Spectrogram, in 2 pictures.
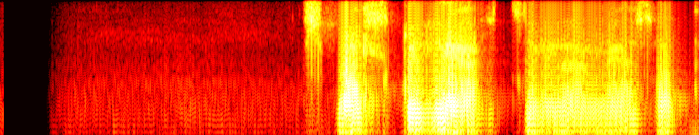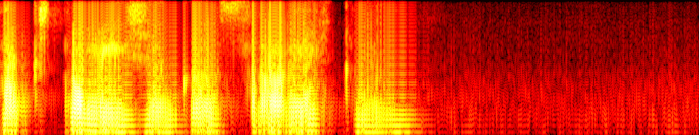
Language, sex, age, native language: Icelandic, female, 30-39, Icelandic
